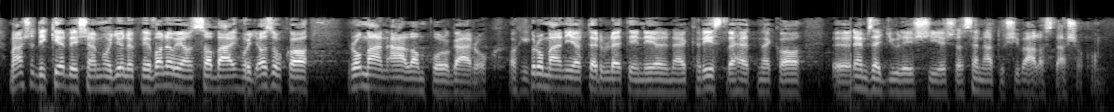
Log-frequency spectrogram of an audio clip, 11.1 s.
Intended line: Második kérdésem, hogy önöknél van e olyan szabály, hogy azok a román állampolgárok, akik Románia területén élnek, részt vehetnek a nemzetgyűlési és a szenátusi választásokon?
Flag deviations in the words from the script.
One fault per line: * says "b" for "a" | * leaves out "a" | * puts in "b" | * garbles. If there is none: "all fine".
all fine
